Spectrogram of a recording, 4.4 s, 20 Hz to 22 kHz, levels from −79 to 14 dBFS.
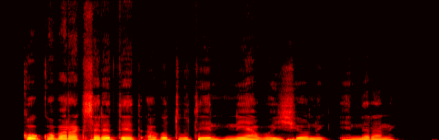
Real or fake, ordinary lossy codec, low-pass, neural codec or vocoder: real; none; none; none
